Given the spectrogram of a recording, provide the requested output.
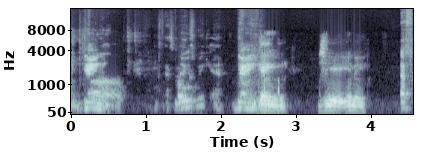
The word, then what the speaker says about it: Gane: Fighting Cyril Gane. Yeah. Gane, it's John Bones Jones. You pronounce it Gane?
